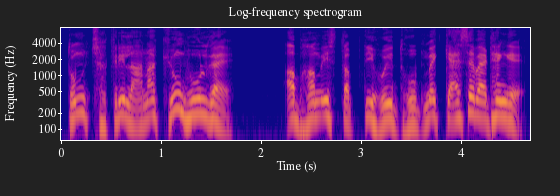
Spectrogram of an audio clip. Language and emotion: Urdu, angry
